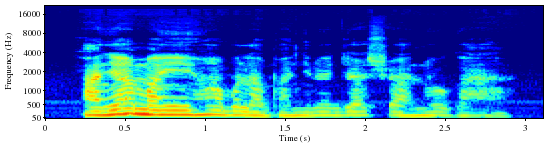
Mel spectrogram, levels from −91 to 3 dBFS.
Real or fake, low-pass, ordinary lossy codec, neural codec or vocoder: fake; 19.8 kHz; none; vocoder, 44.1 kHz, 128 mel bands every 512 samples, BigVGAN v2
